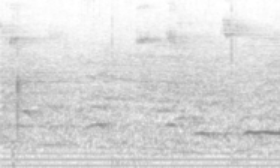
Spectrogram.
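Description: A basketball being dribbled on a hardwood gym floor over the arena's steady crowd murmur. A short thin squeak comes near the end.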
